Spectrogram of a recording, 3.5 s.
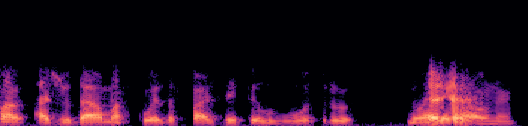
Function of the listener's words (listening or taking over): taking over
